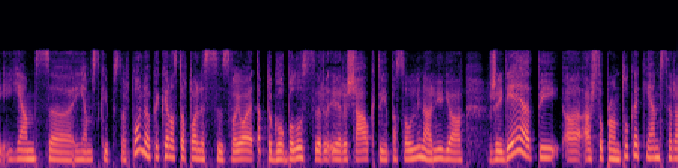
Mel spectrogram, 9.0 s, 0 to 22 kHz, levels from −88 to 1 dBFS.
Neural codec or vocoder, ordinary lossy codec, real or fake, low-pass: codec, 16 kHz, 0.5 kbps, X-Codec, HuBERT features, trained on LibriSpeech; AAC, 48 kbps; fake; 7.2 kHz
